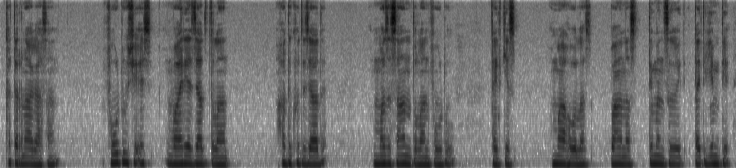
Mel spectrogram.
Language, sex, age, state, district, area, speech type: Kashmiri, male, 60+, Jammu and Kashmir, Kulgam, rural, spontaneous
